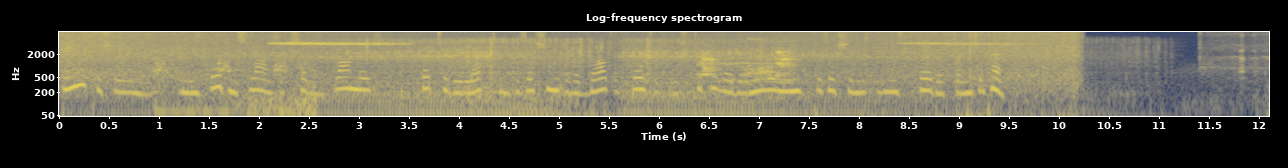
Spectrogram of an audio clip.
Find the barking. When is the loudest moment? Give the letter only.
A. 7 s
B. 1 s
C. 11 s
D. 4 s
A.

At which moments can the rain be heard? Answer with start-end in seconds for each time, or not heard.
0.0-10.2.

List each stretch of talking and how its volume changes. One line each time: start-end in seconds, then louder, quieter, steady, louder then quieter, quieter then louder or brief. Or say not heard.
0.0-9.6 steady.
